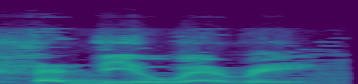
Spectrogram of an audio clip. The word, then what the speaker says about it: February: como se o não estivesse aí tem a pronúncia FEB february january febuary March April aquele l no final April mayi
